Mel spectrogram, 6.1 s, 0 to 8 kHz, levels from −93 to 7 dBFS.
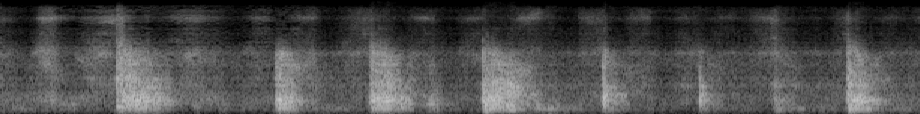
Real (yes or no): no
